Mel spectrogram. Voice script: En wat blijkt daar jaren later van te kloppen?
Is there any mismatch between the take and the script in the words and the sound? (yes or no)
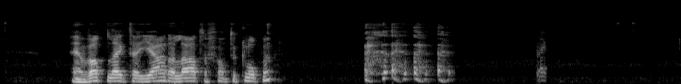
yes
